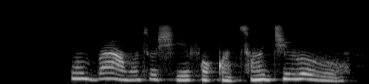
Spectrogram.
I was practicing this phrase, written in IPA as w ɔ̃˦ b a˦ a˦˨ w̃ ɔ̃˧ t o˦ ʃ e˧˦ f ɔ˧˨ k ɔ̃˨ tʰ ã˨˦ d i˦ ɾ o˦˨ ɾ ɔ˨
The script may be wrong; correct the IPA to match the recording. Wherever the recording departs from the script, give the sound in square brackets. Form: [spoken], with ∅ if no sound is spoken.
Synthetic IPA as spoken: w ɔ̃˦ b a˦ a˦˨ w̃ ɔ̃˧ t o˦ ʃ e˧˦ f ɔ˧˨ k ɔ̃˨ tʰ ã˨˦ [d͡ʒ] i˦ ɾ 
